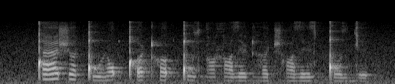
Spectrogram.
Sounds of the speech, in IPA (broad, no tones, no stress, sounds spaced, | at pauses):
ǃ æ ʃ ɜ ǃ u ɳ ɔ ʔ ǃʼ ʌ ʈʰ ʌ ʔ ǃ u z ɡ ɑ x ɑ z ɪ ɖʱ ɜ t͡ʃʰ ɑ z ɪ z ǃ ʊ z ɟ ɪ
